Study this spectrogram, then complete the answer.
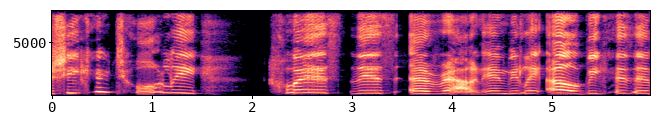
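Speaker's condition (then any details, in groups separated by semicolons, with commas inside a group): Cerebral palsy; from birth, affects walking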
